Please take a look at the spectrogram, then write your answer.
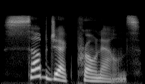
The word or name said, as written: subject pronouns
